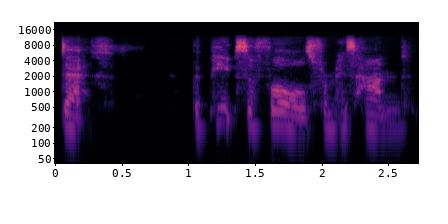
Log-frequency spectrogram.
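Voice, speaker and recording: A woman's voice: on the low side, steady tone, slow pace, creaky. A woman reading scene descriptions from a script as dramatic narration. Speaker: script reader. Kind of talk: scripted narration, screenplay read-through.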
